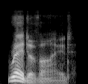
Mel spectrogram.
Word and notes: redivide: British English

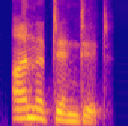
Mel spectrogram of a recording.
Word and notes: unattended: Indian

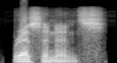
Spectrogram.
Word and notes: resonance: American English

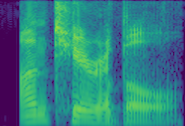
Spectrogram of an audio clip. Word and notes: untearable: American English

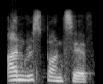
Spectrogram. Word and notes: unresponsive: Indian

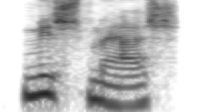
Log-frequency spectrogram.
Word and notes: mishmash: Indian

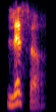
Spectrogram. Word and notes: lesser: Indian

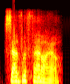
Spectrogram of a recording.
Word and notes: savoir faire: Indian

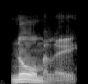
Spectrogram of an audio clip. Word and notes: normally: British English

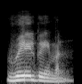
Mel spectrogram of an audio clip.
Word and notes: railwayman: Indian

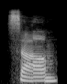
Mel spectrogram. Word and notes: psalm: Indian

